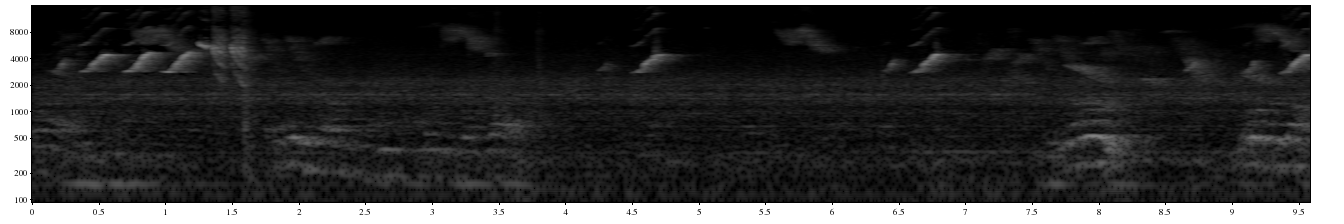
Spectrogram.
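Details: Double-collared seedeater coming out of moult in a cage, delivering repeated bursts of sharp rising whistled notes, several phrases spread across the recording with brief pauses, over a steady low background hum.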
